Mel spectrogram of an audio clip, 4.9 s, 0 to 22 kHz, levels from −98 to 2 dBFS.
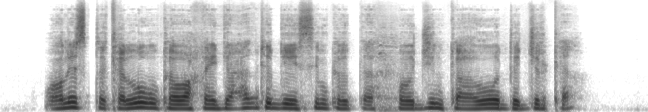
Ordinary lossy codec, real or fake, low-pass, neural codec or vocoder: none; fake; none; codec, 44.1 kHz, 1.7 kbps, Pupu-Codec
